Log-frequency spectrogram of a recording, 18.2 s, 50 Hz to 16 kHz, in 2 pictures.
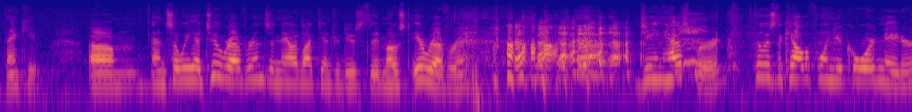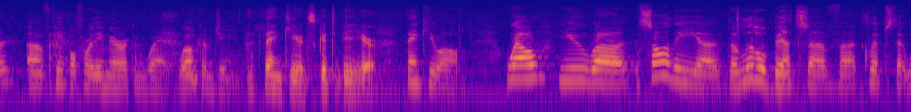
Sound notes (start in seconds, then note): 4.7 all laughing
